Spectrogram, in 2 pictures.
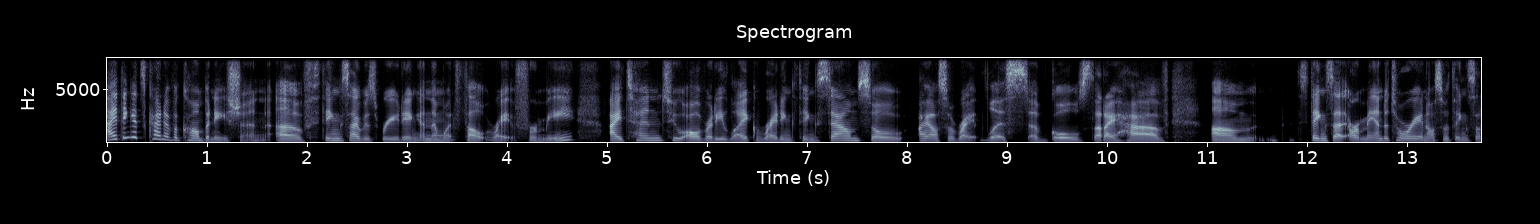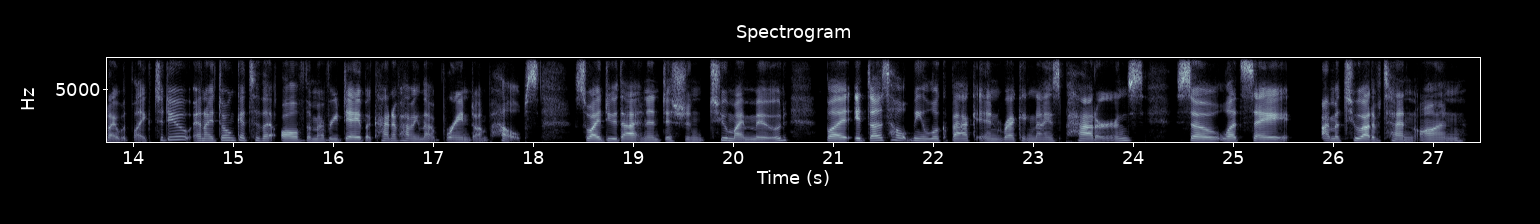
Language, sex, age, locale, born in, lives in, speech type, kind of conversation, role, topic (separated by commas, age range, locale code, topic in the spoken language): English, female, 30-34, en-US, United States, United States, conversation, podcast, guest, How can we make stress management a natural part of our everyday routines?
